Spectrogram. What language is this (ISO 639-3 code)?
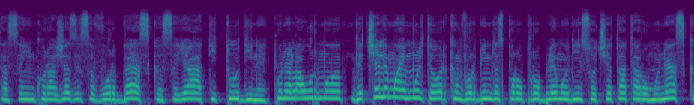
ron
